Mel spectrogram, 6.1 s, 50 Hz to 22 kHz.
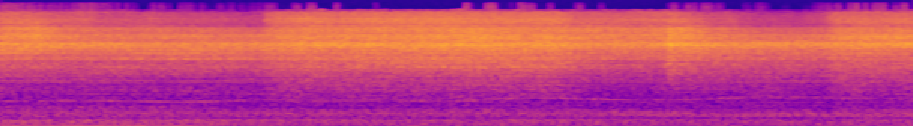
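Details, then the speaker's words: Brand-new Oliver 50 gravity table with adjustable fans, fan three slowed down, in an active shop: steady airy hiss with even tone, no knocks or rubbing; normal fan operation. "this unit just hums right along there are no irregular noises"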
